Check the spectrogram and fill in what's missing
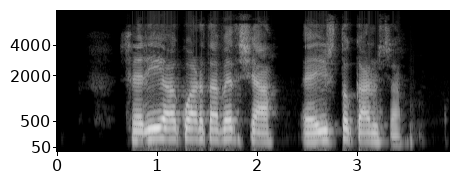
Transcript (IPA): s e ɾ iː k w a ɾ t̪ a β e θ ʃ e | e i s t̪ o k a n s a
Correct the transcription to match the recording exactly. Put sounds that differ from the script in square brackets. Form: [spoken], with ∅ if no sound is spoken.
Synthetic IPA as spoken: s e ɾ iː k w a ɾ t̪ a β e θ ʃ [a] | e i s t̪ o k a n s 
